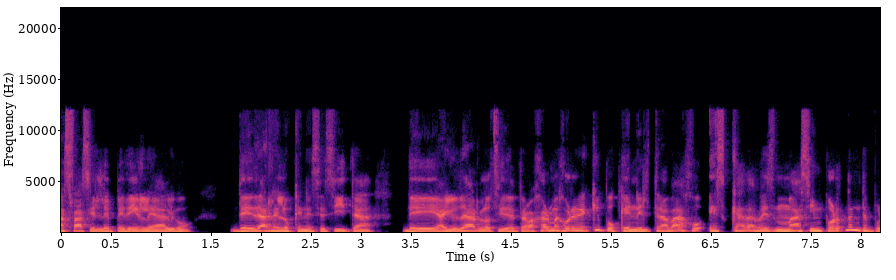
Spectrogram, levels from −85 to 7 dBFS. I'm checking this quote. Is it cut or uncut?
uncut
